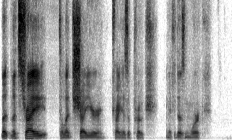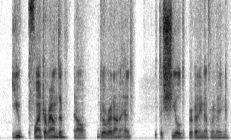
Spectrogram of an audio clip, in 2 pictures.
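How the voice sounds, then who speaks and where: A man's voice: extremely low pitch, fairly even intonation, normal speed. A man playing a tabletop roleplay, speaking firmly in character and describing his own actions.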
